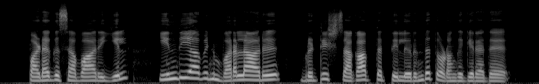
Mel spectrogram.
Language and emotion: Tamil, neutral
